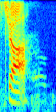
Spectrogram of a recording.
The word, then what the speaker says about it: Jia: My name is Jia, J-I-A, and I'm with Bank of Cardiff.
